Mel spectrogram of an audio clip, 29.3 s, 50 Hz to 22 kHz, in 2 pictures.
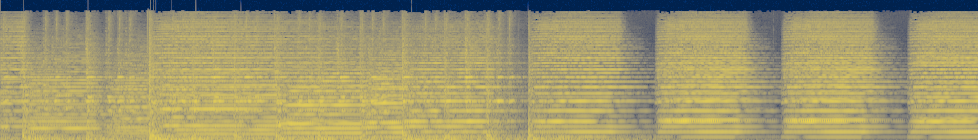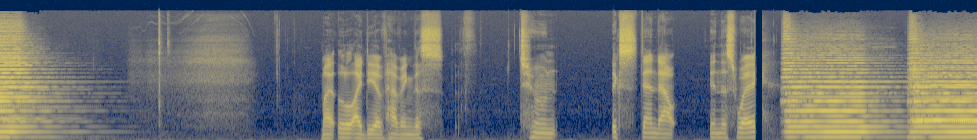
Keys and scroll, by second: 17.1 space, 26.0 space.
